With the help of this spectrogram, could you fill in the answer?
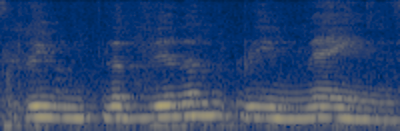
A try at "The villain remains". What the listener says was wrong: But villain needs more e. The villain remains.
